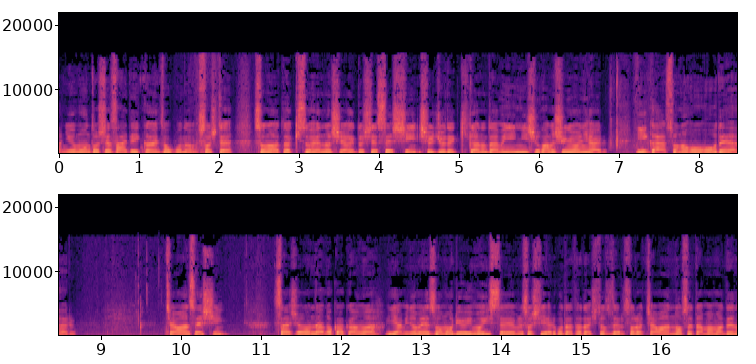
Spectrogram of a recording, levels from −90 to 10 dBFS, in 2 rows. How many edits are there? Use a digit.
0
